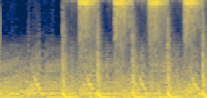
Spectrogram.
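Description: Fast freetekno track from a vinyl DJ mix: a pounding kick drum over deep bass, muffled at first, then the high end opens up and crisp hi-hats come in about half a second in.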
